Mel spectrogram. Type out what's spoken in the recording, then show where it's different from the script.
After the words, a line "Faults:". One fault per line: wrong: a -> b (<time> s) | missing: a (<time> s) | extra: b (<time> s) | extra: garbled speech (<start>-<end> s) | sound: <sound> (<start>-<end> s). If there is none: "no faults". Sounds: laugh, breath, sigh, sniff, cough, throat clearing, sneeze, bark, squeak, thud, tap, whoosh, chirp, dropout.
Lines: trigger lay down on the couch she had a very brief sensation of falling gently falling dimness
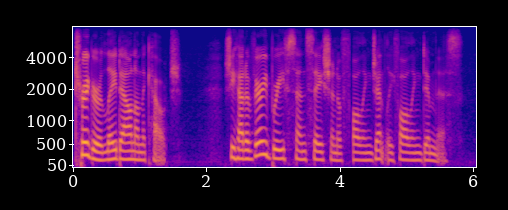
trigger lay down on the couch she had a very brief sensation of falling gently falling dimness
Faults:
sound: dropout (4.2-4.2 s)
